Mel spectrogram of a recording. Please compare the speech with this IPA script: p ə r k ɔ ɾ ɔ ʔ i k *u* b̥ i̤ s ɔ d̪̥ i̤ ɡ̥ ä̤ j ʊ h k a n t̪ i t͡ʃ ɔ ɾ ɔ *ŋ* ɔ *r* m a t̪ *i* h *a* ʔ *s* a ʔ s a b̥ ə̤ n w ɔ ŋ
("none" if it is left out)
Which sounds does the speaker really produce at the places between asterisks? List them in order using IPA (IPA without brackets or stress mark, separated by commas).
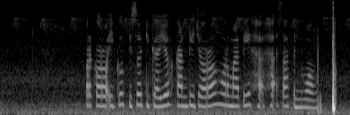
u, ŋ, r, i, a, h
